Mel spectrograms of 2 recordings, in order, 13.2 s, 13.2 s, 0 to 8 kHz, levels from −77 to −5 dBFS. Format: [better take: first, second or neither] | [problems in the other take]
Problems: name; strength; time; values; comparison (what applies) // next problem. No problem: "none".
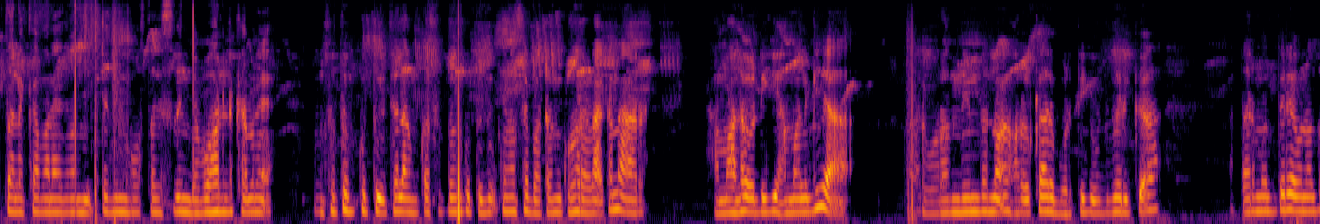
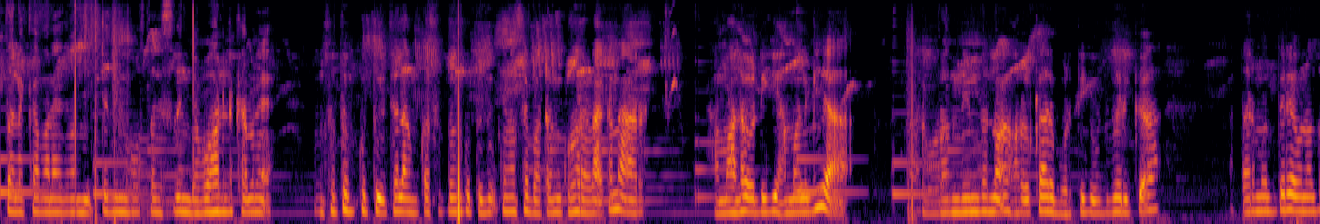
first | background sound (Acoustic guitar); 16 dB below the speech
